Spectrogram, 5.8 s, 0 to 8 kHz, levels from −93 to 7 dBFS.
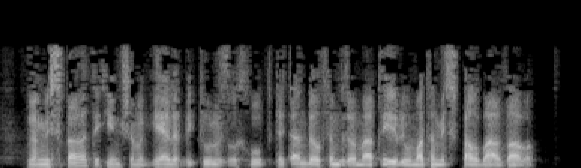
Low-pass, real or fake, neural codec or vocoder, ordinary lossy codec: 7.2 kHz; fake; codec, 16 kHz in and 24 kHz out, 0.6 kbps, FireRedTTS-2 codec; MP3, 24 kbps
